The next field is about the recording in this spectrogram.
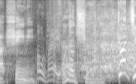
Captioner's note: audience laughing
